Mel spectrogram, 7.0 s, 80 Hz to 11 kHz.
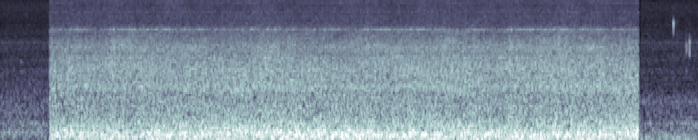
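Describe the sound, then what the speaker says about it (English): Carenado Fokker 50 turboprop engines starting up in the Prepar3D flight simulator, a loud, steady broadband roar that switches on abruptly, holds for about six seconds, then cuts off. "Okay, clear to start engines."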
